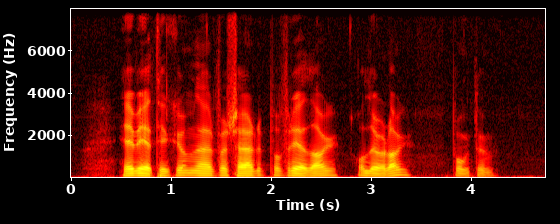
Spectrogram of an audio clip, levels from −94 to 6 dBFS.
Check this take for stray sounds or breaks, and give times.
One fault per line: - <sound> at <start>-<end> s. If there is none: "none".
none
